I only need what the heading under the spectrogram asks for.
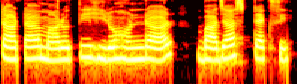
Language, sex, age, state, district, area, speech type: Bengali, female, 18-30, West Bengal, Dakshin Dinajpur, urban, spontaneous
